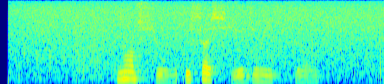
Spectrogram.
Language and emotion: Russian, neutral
